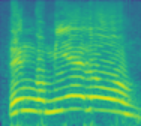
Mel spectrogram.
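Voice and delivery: high, drawn-out cry; mock frightened cry. Frightened man crying out in a cave, mock shout. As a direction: call it out slowly, pitched high. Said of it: "Y luego empezó a decir".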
